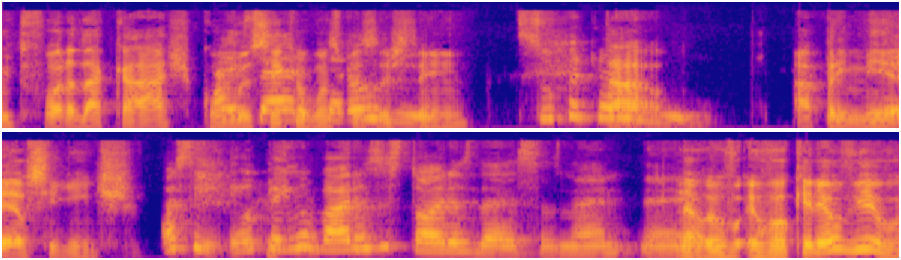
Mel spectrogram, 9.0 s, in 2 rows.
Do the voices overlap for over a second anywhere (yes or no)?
yes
